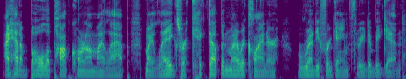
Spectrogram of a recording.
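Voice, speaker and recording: A man acts out a 1980s late-night radio host with a fairly low voice. He delivers a dramatic monologue about the uncanny, suspenseful and punchy. The sound is close and dry. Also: steady tone, normal speed, dry recording, lightly acted. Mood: grave, suspenseful. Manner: theatrical, suspenseful, punchy short phrases.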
